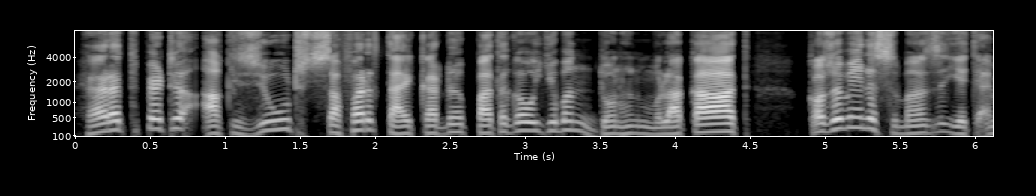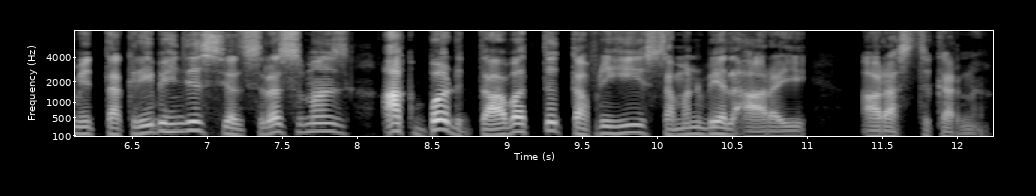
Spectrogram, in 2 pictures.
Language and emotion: Kashmiri, neutral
